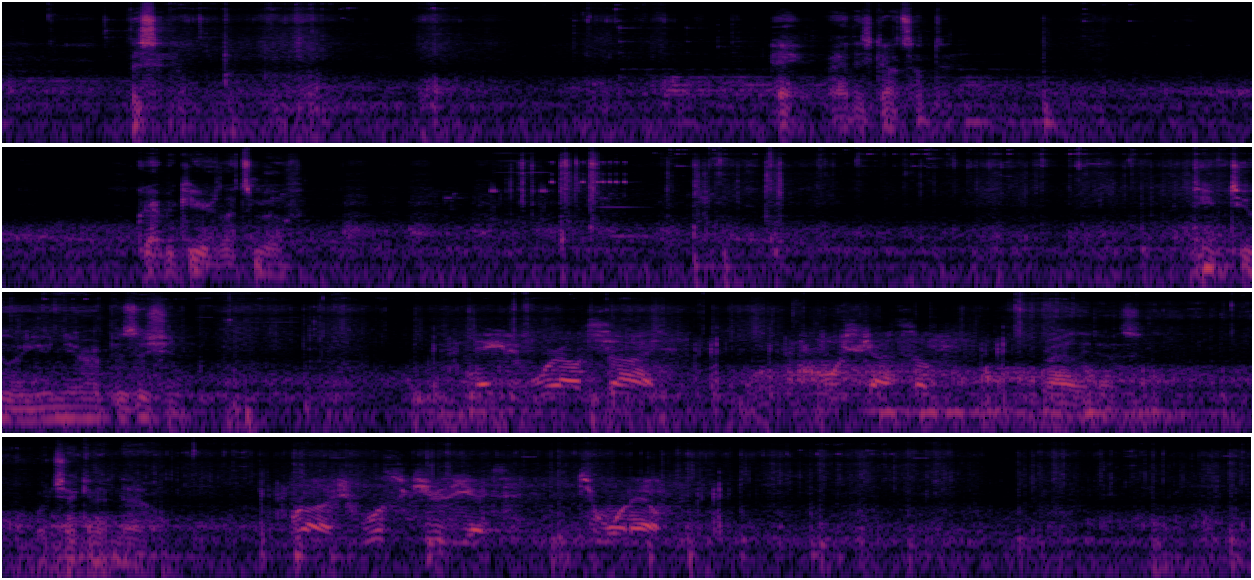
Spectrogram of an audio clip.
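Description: Footsteps crunch over gritty debris.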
